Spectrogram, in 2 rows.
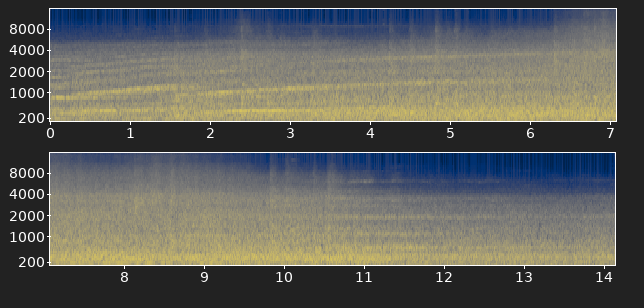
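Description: R211A subway train accelerating out of the station. Its traction motors give a layered whine that rises steadily in pitch over the first few seconds. The wheels then rattle and clack over the rails, loudest as the cars pass, and the sound eases off near the end as the last car pulls away.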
